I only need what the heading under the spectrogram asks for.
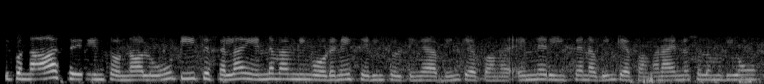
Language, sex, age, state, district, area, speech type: Tamil, female, 18-30, Tamil Nadu, Tirunelveli, rural, conversation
